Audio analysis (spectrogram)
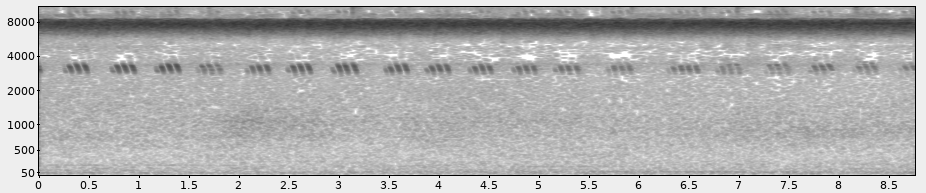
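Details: Crickets chirping in short pulsed bursts, roughly two per second, over a constant high, shrill steady trill; faint low background rumble throughout.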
